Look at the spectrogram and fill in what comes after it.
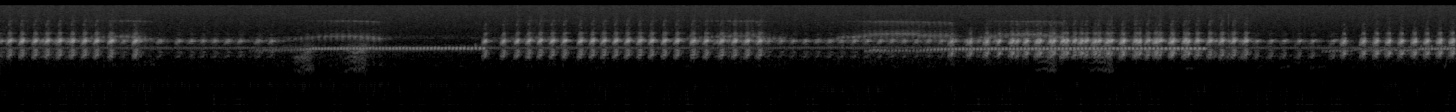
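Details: Tree frogs in a pond in north-east Italy, mid-April at night: loud bursts of rapid, regular croaking pulses broken by short pauses, while mole crickets keep up a continuous high trill.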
